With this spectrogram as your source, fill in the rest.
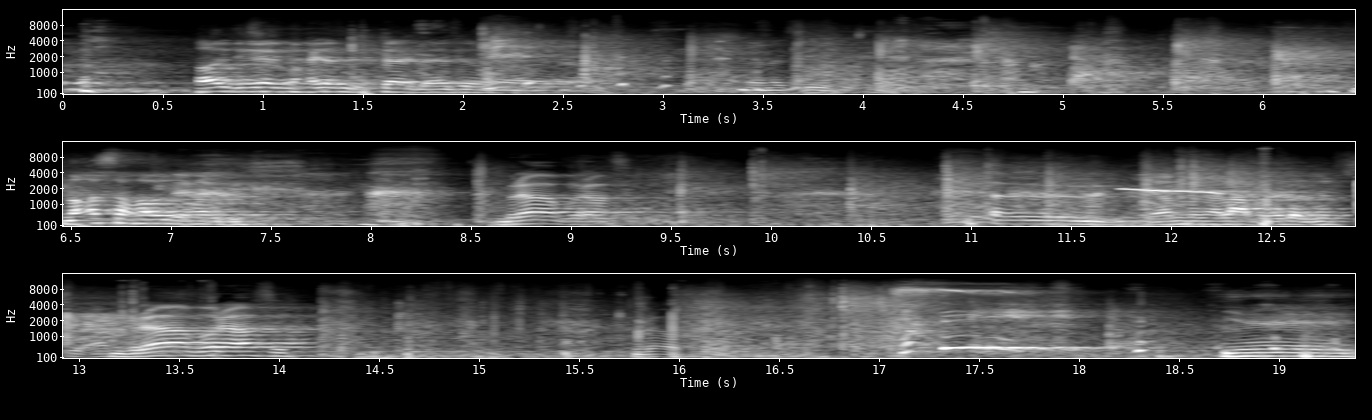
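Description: Feet tap quickly on a wooden floor.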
